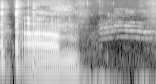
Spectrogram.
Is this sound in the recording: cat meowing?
yes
